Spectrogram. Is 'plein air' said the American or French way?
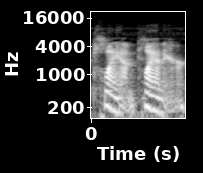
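French. It is said with a French pronunciation. "In France, they pronounce it plein air"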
